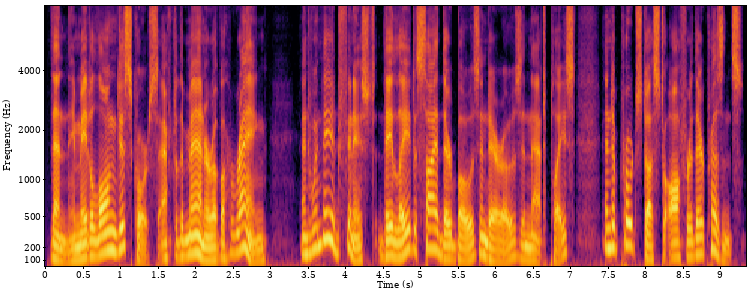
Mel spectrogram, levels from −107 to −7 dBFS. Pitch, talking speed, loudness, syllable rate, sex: 130 Hz, 220 wpm, -19 LUFS, 6.0 syllables/s, male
